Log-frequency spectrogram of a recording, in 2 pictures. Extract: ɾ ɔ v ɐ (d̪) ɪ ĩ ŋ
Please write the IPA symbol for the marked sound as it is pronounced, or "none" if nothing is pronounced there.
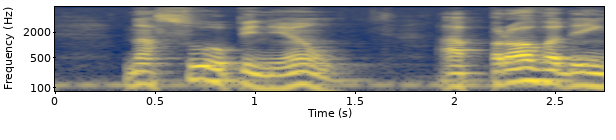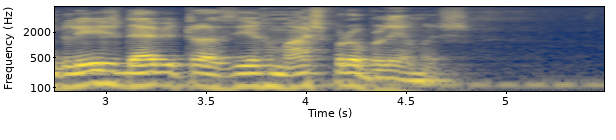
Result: d̪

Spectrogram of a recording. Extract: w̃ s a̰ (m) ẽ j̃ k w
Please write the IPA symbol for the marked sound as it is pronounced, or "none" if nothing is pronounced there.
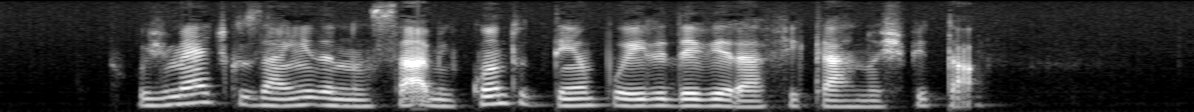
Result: b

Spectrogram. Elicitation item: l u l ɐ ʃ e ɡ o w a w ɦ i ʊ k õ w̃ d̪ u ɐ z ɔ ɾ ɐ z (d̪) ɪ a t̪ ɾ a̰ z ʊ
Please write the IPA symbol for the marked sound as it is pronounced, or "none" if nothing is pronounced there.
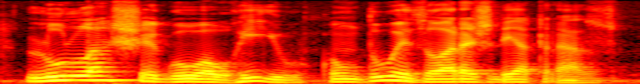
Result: d̪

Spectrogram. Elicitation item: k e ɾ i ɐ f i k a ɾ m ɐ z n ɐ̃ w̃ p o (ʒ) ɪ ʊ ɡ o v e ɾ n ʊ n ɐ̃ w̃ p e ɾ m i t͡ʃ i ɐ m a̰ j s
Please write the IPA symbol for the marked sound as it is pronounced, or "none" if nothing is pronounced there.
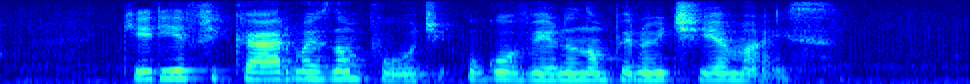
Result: d͡ʒ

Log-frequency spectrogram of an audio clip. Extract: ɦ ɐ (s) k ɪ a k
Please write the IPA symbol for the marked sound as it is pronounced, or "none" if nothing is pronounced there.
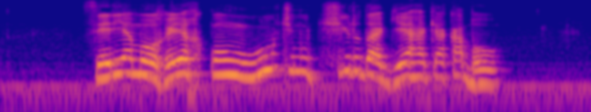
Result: none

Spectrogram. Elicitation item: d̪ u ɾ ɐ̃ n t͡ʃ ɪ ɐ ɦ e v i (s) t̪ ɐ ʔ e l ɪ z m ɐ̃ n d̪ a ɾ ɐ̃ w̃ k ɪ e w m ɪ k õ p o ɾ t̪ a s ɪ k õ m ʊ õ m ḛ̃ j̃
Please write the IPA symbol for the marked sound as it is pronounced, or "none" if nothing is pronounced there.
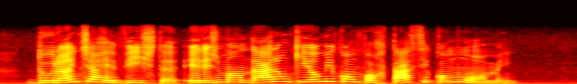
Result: ʃ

